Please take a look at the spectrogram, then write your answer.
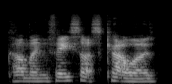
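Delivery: loud, taunting call across the field; shouting challenge. Acted. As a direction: call him out as a coward. GM voices hunter calling out.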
